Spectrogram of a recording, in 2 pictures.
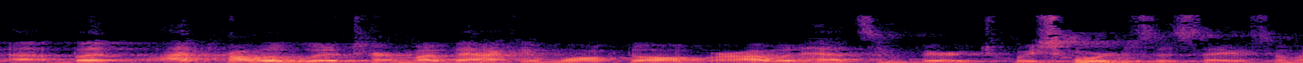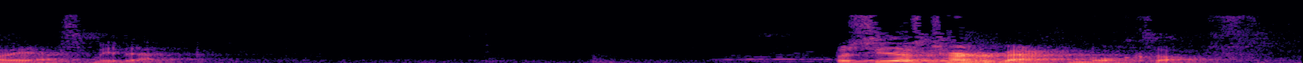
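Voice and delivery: normal talking voice

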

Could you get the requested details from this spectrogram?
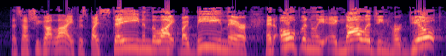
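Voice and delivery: loud, high preaching cry; full-force preaching. Acted. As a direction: call it out hard.

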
